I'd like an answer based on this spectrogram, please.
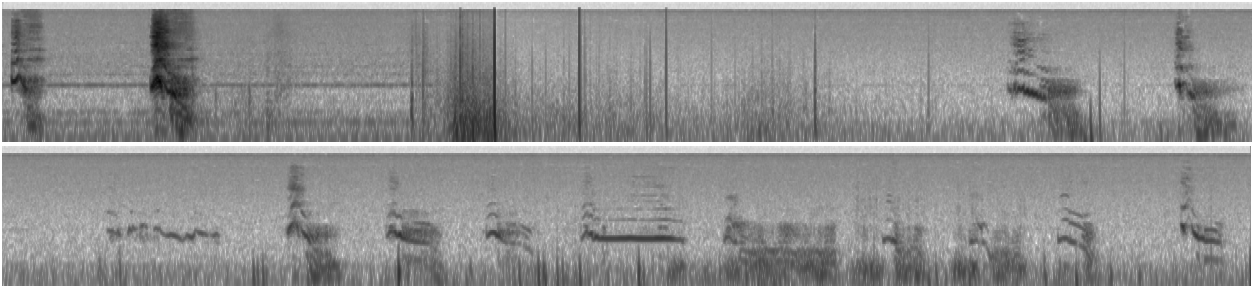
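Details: An angry pug trying to get to the bottle. From about seven seconds on come short, high, rising-and-falling whines, spaced and irregular, after two loud sharp knocks near the start.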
